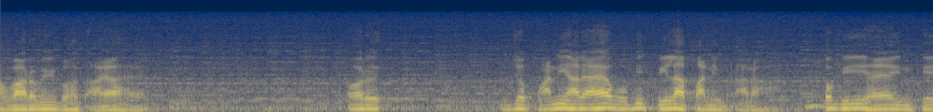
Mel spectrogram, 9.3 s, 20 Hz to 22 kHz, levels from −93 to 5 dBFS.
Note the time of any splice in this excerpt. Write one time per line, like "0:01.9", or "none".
0:08.3

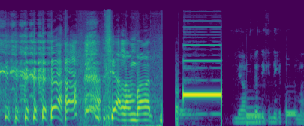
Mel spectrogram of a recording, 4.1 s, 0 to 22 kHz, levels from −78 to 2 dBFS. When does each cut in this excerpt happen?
0:03.1

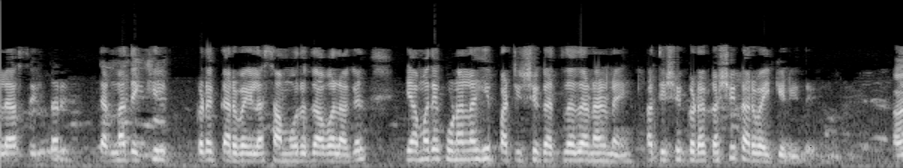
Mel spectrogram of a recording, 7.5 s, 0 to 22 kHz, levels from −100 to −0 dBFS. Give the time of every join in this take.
none

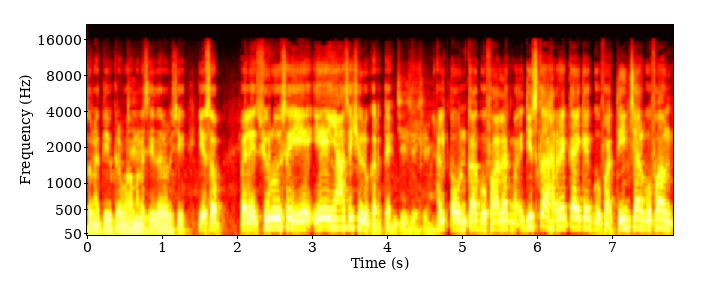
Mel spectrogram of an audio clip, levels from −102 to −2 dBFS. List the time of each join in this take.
0:04.8

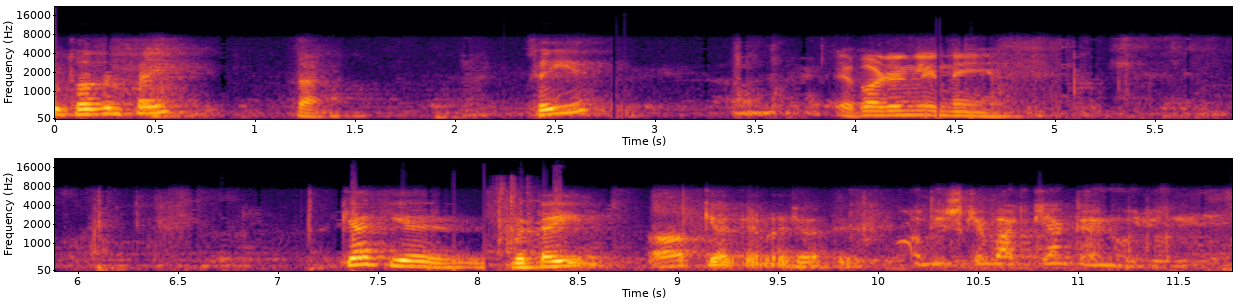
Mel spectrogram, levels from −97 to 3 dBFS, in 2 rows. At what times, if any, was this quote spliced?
0:08.0

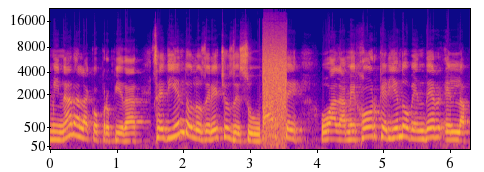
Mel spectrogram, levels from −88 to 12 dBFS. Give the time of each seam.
0:01.4
0:03.1

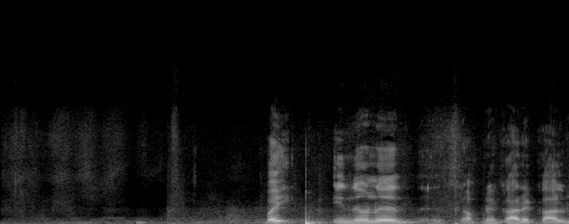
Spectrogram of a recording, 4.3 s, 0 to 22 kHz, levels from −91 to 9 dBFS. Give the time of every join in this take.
0:01.3

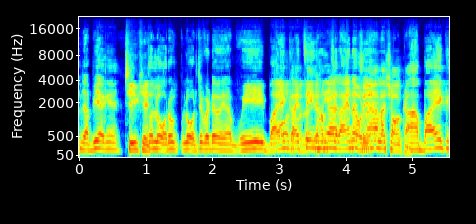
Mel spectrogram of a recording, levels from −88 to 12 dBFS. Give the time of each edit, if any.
none

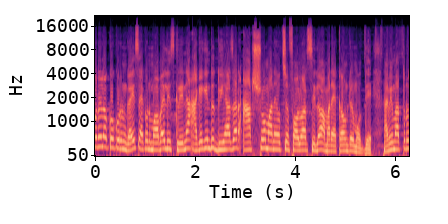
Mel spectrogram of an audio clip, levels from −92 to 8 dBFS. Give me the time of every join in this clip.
none

